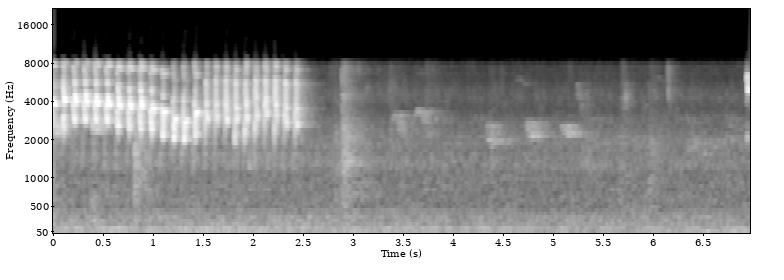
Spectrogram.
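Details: Lovebird ngekek: a loud, rapid burst of grating, high notes about three per second for roughly two and a half seconds. Quiet follows, with only faint scattered chirps.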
